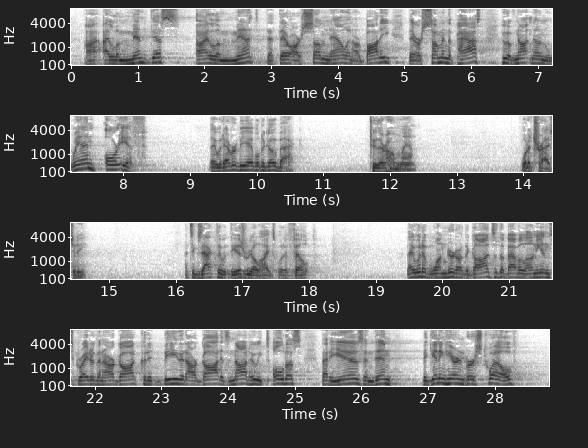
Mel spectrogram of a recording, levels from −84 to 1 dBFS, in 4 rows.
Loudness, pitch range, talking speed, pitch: -21 LUFS, 145-180 Hz, 175 wpm, 160 Hz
